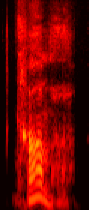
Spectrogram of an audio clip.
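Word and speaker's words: kama: That's the way you spelled comma. K A M A.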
